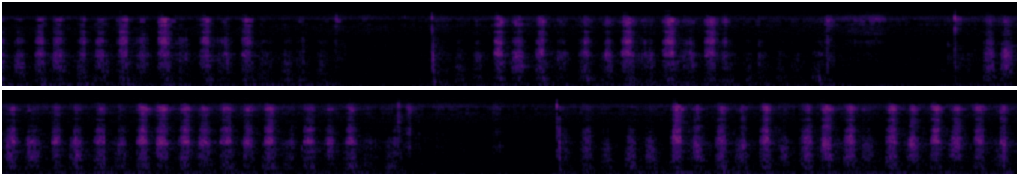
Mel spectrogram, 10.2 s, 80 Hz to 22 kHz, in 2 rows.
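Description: A coin scraping the latex coating off a paper scratch-off lottery ticket: faint, quick back-and-forth scratching strokes in several runs, with brief pauses about 2, 4 and 7.5 seconds in.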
